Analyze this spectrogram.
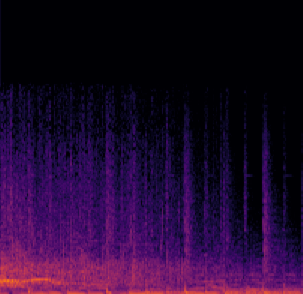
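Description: Live audience applause for a celebrity guest on a quiz show: steady, dense clapping that holds at an even loudness for about four seconds, with no voices over it.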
